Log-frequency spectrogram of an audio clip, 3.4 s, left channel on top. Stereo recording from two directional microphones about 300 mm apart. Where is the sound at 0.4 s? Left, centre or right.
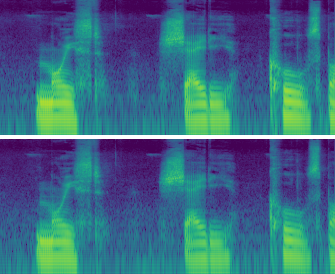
Centre.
